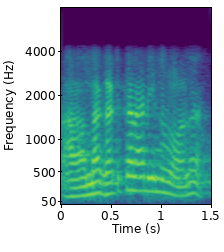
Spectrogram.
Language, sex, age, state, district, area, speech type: Sindhi, male, 30-45, Madhya Pradesh, Katni, rural, conversation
